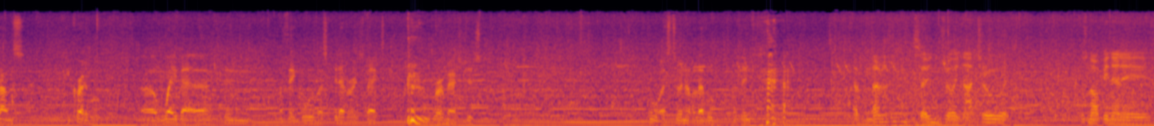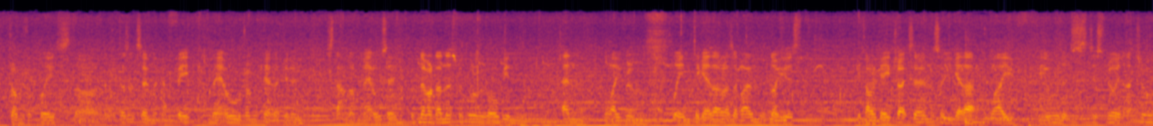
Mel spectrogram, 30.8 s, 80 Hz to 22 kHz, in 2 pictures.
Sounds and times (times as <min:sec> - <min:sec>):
Speech: 0:00.0 - 0:06.5, 0:08.7 - 0:10.5, 0:11.4 - 0:13.5, 0:14.4 - 0:26.1, 0:26.8 - 0:30.7
Music: 0:00.0 - 0:30.7.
